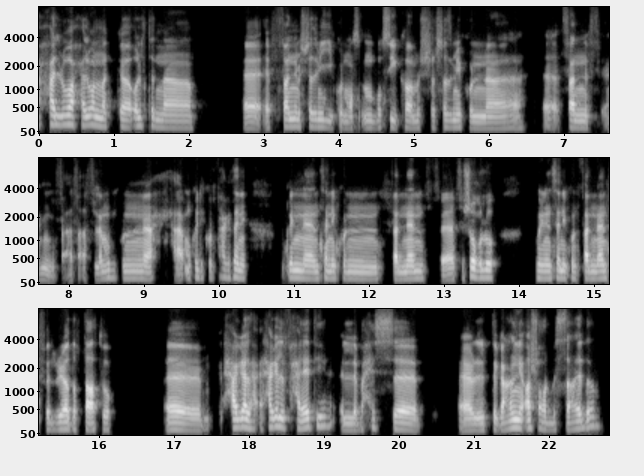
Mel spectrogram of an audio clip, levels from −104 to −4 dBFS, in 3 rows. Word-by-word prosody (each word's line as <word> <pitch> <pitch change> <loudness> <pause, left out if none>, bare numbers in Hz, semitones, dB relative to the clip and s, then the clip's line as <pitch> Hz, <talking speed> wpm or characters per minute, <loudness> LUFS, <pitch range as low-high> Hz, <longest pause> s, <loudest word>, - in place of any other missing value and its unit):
حلو، 165 0 +5
حلو 160 0 -1
إنّك 135 -4 -3
قُلت 140 +4 -1
إن 120 -4 -6
آآ، 110 -1 0 0.7
الفن - - -1
مش 130 -1 -5
لازم 130 -1 -4
ييجي 120 -3 -6
يكون 105 - -9
موس 105 -1 -8
موسيقى 115 0 -4
مش 110 +2 -11
مش 115 - -10
لازم 120 -1 -5
يكون 105 -3 -4
آآ، 100 +1 -2 0.5
فن 115 -1 +2
فيعني 95 -4 -12
ف - - -8
ف - - -10
في - - -9
أفلام 110 - -5
ممكن 120 -2 -6
نح 115 - +2 0.4
ممكن - - -7
يكون - - -11
في - - -21
حاجة 135 - -6
تانية، 125 -3 -1 0.5
ممكن 130 -2 -1
إنسان 115 +1 +1
يكون 120 0 -5 0.6
فنان 115 +2 +3
ف 465 - -11
في - - 0
شغلُه، - - +2 0.5
ممكن 125 -1 -1
إنسان 120 +1 -1
يكون 120 - -4
فنان 115 +1 +3
في 120 - -16
الرياضة 125 +2 +3
بتاعتُه، - - +5 0.7
آآ، 105 -4 +4 0.2
الحاجة 150 +1 +6
الح 145 - +3
الحاجة 155 +2 +3
اللي 165 -2 +3
في - - -15
حياتي 155 +6 0
اللي 110 0 -2
باحس 140 +3 -7
ب 115 -3 +5 0.5
اللي 105 +1 +4
بتجعلني 135 +5 +3
أشعر 135 -3 +3
بالسعادة 130 +8 -1
120 Hz, 155 wpm, -26 LUFS, 115-140 Hz, 0.7 s, الحاجة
